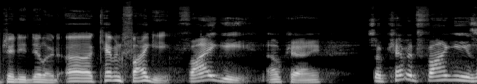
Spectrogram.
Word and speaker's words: Feige: determined and that's a kevin how do you pronounce his name i was looking up jd dillard uh kevin feige feige okay so kevin feige is also getting his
